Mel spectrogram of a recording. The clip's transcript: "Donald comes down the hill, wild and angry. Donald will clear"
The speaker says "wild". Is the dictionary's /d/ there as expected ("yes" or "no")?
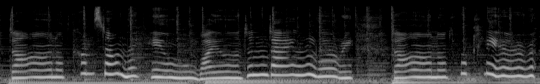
yes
